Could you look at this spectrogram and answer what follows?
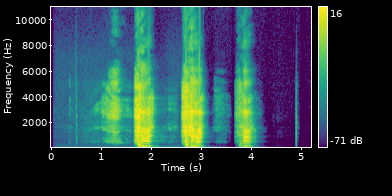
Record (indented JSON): {
  "exhalation_length": "5.2 s",
  "exhalation_amplitude": 32356,
  "exhalation_signal_mean_std_ratio": 0.34,
  "survey_phase": "beta (2021-08-13 to 2022-03-07)",
  "age": "18-44",
  "gender": "Male",
  "wearing_mask": "No",
  "symptom_cough_any": true,
  "symptom_runny_or_blocked_nose": true,
  "symptom_shortness_of_breath": true,
  "symptom_fatigue": true,
  "symptom_headache": true,
  "symptom_change_to_sense_of_smell_or_taste": true,
  "smoker_status": "Never smoked",
  "respiratory_condition_asthma": false,
  "respiratory_condition_other": false,
  "recruitment_source": "Test and Trace",
  "submission_delay": "2 days",
  "covid_test_result": "Positive",
  "covid_test_method": "RT-qPCR",
  "covid_ct_value": 19.1,
  "covid_ct_gene": "ORF1ab gene",
  "covid_ct_mean": 19.7,
  "covid_viral_load": "350000 copies/ml",
  "covid_viral_load_category": "Low viral load (10K-1M copies/ml)"
}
